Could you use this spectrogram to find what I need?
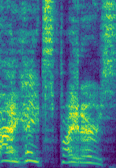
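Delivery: very high, frenzied, raging scream. Narrating a character stabbing a dead spider, retelling his raging yell.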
